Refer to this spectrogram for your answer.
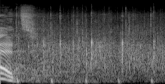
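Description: Light applause: a thin wash of clapping with a few sharper individual claps at a slow, uneven pace, following a brief falling tone at the start.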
